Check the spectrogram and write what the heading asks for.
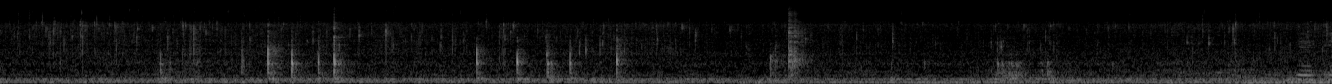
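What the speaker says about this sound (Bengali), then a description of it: "তারপরে কাঁচামরিচ পেঁয়াজ ভেজে নিতে হবে সুন্দর মতো।" Onion and green chillies fry in oil in a pan with a faint, even sizzle, broken by scattered stirring clicks and scrapes of a spoon, quiet and close, with no voices.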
